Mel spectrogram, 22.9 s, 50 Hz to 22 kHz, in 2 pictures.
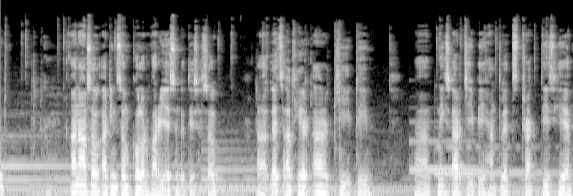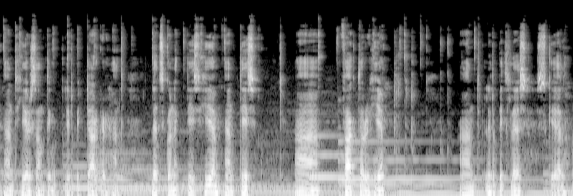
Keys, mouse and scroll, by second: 20.2-22.1 middle drag, 20.9-22.9 drag.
